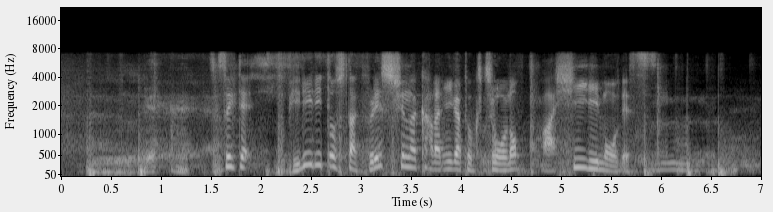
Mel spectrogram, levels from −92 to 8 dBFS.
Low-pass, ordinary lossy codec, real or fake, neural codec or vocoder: 7.2 kHz; none; fake; codec, 16 kHz, 0.8 kbps, ZipCodec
